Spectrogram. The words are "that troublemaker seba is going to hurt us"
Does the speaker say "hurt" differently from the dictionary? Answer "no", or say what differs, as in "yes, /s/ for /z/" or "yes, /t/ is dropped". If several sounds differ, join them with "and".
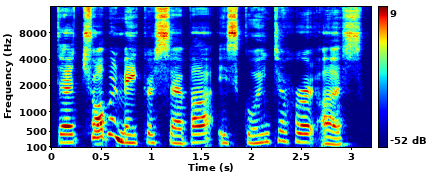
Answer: no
